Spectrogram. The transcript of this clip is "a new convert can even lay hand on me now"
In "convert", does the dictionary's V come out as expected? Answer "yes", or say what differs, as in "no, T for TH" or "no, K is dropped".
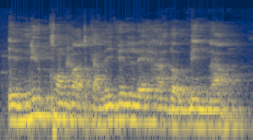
no, V is dropped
